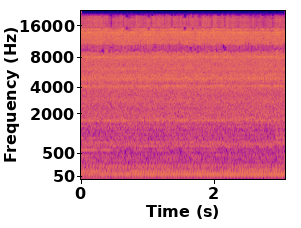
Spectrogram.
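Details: 2012 BMW 3 Series after no-start repair, first start with fuel lines just reconnected (some air in them): settles into a steady, even low rumble with no ticking, rattling or misfire; timing seems right, pending test drive. Normal running.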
